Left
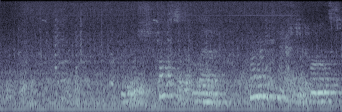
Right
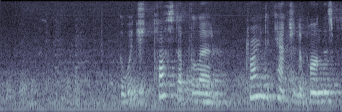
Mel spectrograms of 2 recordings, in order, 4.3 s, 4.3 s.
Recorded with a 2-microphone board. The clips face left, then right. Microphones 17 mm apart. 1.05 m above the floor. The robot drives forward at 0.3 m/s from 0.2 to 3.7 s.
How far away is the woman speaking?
About 3.5 m.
